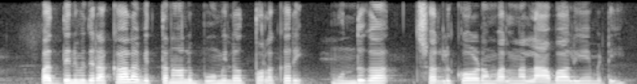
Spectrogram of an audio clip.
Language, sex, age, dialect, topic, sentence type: Telugu, female, 31-35, Central/Coastal, agriculture, question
